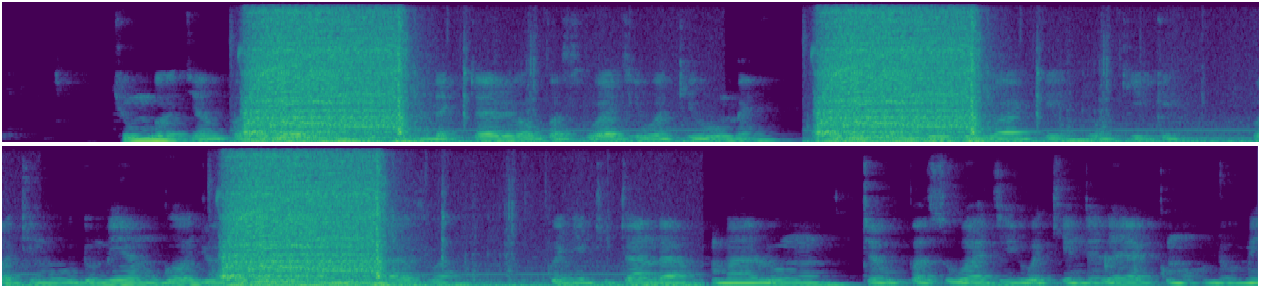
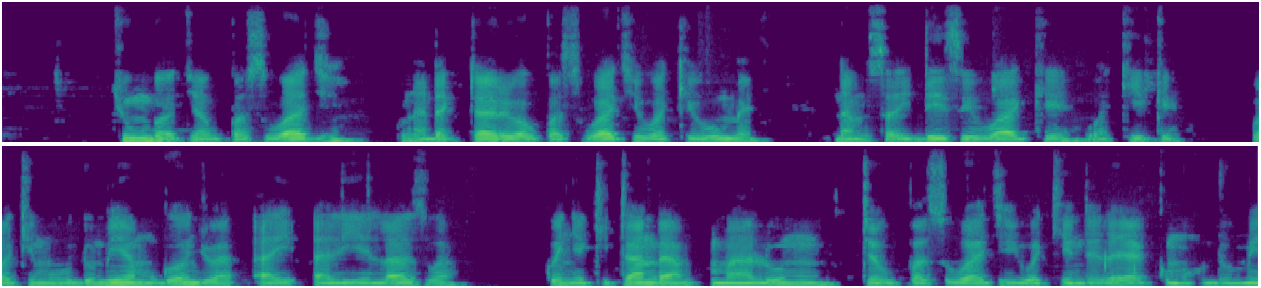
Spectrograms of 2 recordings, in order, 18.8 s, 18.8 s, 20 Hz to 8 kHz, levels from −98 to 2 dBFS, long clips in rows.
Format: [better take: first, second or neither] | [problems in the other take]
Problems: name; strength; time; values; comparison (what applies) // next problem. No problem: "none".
second | background sound (Tools); 5 dB above the speech // room echo; dies away in 0.5 s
